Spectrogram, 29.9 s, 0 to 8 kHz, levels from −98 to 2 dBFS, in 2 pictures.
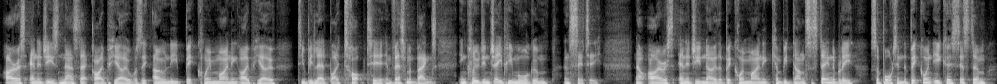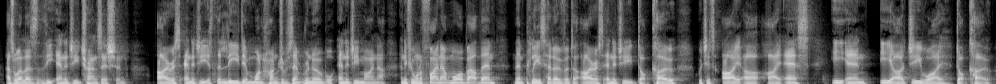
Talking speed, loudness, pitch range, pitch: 160 wpm, -20 LUFS, 115-140 Hz, 125 Hz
